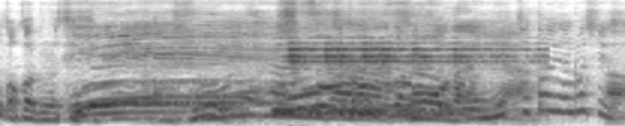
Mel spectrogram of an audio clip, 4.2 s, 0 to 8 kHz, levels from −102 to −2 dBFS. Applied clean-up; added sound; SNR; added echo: none; Ringtone / Keyboard (musical); -1 dB; reverberation time 0.3 s.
